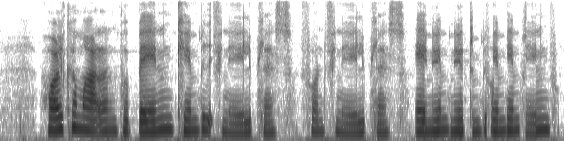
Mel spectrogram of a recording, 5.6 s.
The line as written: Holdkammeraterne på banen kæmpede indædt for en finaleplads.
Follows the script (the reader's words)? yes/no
no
